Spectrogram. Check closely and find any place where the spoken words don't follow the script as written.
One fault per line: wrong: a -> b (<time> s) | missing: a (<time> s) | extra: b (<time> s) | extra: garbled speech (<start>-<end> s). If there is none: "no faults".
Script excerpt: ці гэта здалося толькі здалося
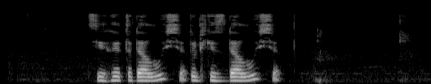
no faults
